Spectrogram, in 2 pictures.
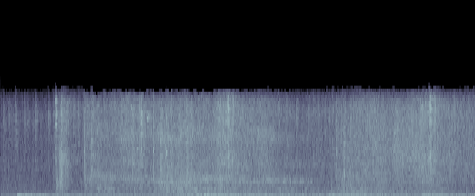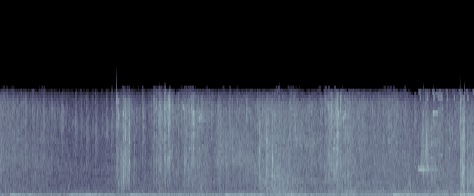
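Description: Water splashes and rushes past.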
